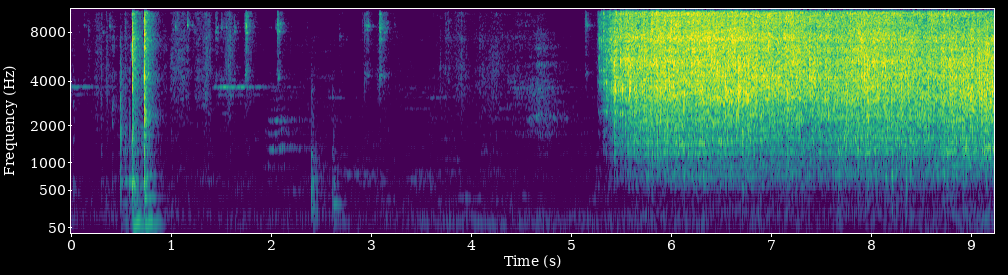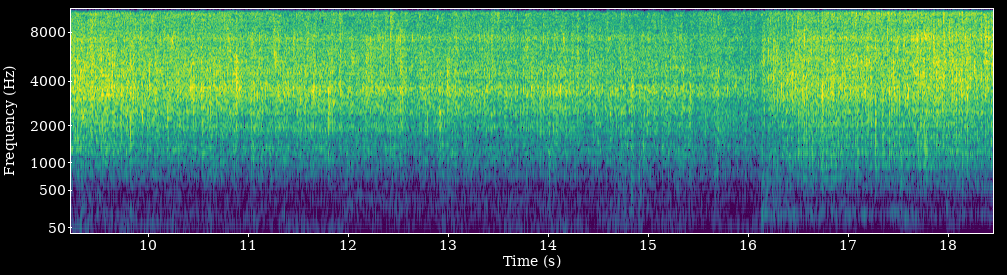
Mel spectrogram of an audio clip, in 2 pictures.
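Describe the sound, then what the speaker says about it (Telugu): Chennangi (senna) leaves frying in oil in a bowl: after about five seconds of quiet with a few faint knocks, a loud, dense sizzle starts and holds steady to the end. "ఇందులోనే కొంచెం ఆయిల్ వేసుకొని ఆకు ఫ్రై చేసుకుంటున్నాను"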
